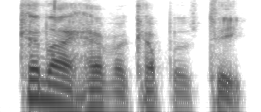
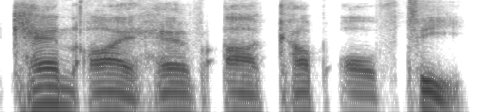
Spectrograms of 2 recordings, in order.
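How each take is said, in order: First: The word 'of' is said weakly and reduced. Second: The word 'of' is said fully and clearly. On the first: The speaker calls it right. "You say, ... pronounced weakly" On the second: The speaker calls it wrong. "You don't say"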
